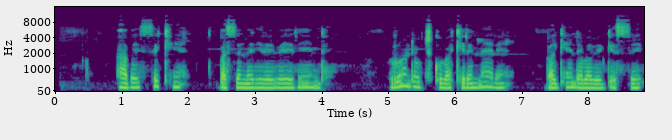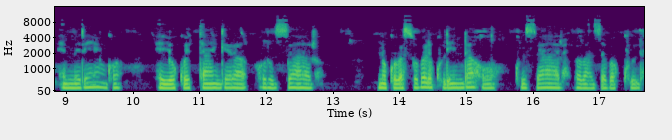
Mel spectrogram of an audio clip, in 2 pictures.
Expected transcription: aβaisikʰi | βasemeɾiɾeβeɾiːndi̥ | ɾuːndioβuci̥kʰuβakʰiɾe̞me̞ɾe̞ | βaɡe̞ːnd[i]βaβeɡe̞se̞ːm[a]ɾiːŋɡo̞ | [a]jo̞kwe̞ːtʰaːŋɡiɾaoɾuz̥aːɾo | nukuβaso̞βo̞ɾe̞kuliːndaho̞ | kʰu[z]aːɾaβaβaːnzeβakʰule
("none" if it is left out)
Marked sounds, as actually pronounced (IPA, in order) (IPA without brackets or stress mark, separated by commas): a, i, e, z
